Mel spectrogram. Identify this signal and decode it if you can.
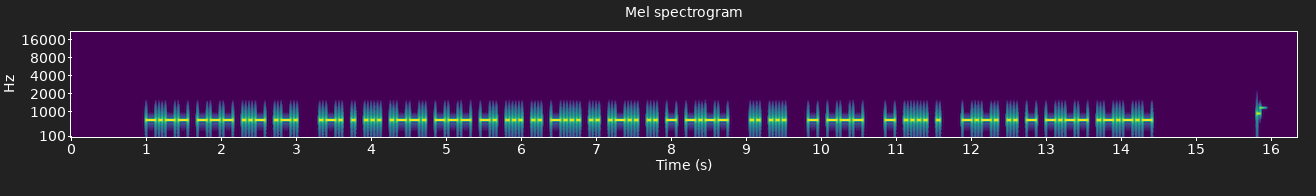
Morse code, heard as a keyed tone, about 28 wpm, 700 Hz. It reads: YOUR RESPONSIBILITY IS TO THE CITY.
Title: Sentences from Top 1200 Words 28wpm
